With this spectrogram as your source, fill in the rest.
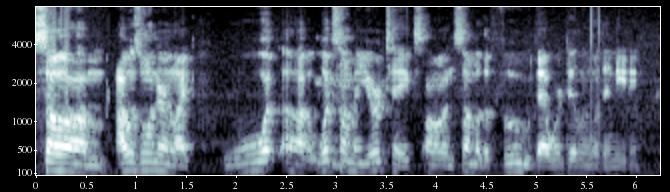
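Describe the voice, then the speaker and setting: Loudness swings widely while the intonation stays fairly even at a moderate pace. Noticeable background noise is present. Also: man, medium pitch for a man. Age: 40s. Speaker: podcast host. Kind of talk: casual chat. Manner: halting, many fillers.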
